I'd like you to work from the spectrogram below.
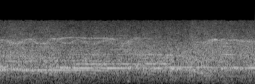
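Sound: crowd applause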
